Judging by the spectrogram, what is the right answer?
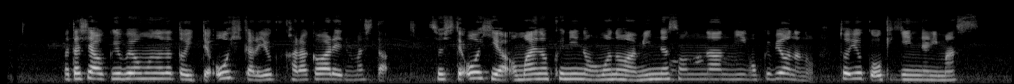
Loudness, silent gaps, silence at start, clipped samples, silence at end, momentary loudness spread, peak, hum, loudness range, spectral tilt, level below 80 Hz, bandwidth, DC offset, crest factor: -24 LUFS; none; 0.65 s; under 0.1%; 0.4 s; 14 LU; -6 dBFS; none; 3 LU; -3.5 dB/octave; -78 dBFS; 10.5 kHz; under 0.1%; 18 dB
